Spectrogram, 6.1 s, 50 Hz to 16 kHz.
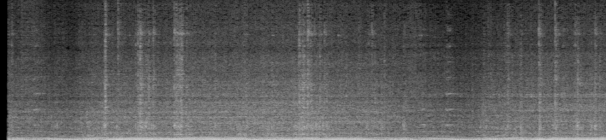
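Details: BMW X3 driveline: rough grinding under a droning road tone that rises and dips with speed; cause not yet pinned down.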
